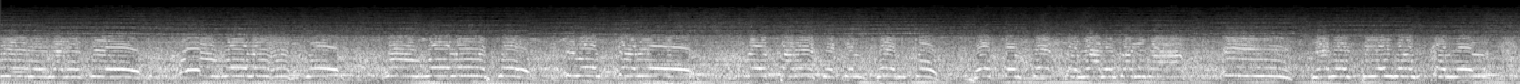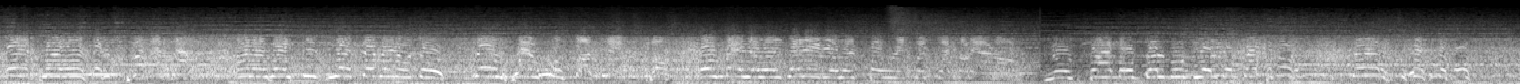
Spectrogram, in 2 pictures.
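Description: Singing voices over music, loud and continuous, with a brief dip in level near the end.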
